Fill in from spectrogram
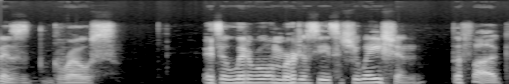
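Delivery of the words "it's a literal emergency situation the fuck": higher-pitched real outrage; indignant. Real, not acted. Commentator reacting to a medical emergency penalty, indignant. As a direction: protest in disbelief.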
